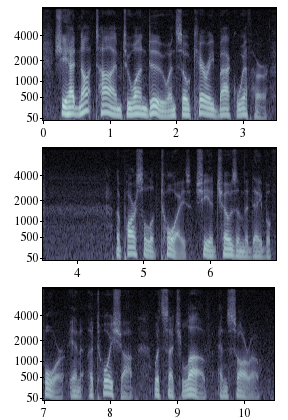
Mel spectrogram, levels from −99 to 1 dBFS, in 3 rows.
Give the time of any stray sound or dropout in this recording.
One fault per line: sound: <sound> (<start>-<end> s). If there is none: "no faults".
no faults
